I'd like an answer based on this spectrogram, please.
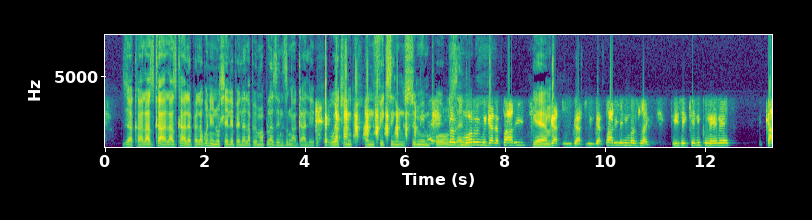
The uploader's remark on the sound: joins us on the line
